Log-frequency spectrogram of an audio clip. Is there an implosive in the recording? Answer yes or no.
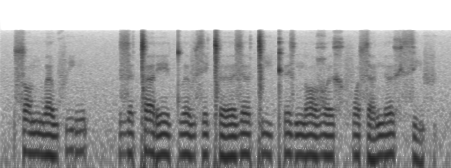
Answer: no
